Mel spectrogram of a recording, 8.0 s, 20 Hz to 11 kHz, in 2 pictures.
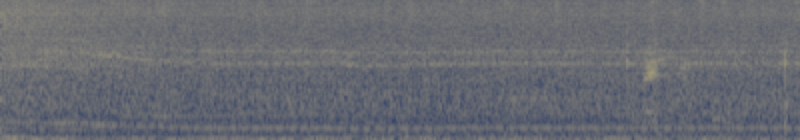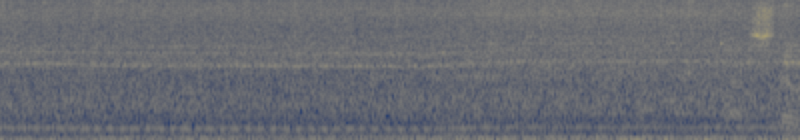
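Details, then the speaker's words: BMW E92 M3 V8 at idle after all ignition coils and the cylinder 6 coil and spark plug were replaced; still lumpy, with a misfire reading on cylinder 6 (a cheaper replacement coil was the hiccup). Lumpy, uneven beat from the one-cylinder misfire. "still lumpy, isn't it? I got it to lift it. Than it was. Still saying on that number 6, not many additional."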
